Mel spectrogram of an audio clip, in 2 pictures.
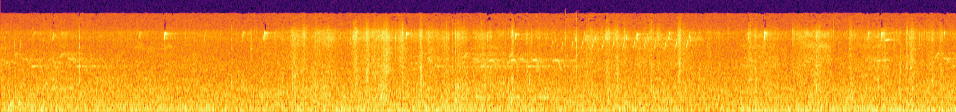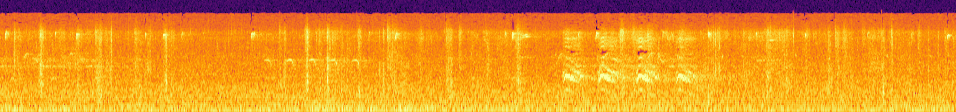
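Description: A horse's hooves thud softly on sand as it trots and lopes around an outdoor pen.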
